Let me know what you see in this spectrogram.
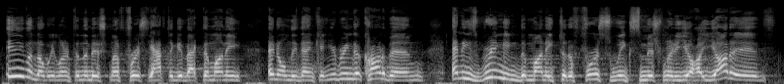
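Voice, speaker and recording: A man's voice: high voice, quick pace, few pauses, darkish tone. A man gives a Talmud lesson. He reads from the text and explains it as he goes, posing questions, answering them himself and repeating key phrases for emphasis. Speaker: Talmud teacher. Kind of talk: religious text lesson, reading and explaining aloud.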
